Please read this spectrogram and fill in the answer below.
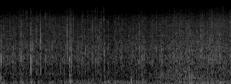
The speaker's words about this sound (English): Yeah, that's good. It does sound like rain a lot.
